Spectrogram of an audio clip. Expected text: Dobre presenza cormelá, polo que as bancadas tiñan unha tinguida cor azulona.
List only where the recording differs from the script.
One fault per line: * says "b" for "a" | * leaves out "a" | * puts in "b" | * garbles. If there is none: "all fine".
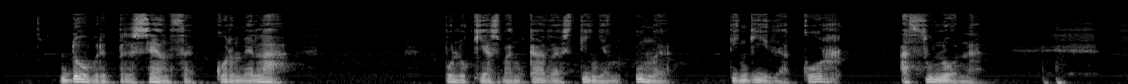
all fine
